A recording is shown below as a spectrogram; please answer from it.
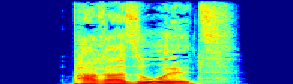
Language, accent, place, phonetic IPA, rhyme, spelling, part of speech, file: German, Germany, Berlin, [paʁaˈzoːls], -oːls, Parasols, noun, De-Parasols.ogg
- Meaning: genitive singular of Parasol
